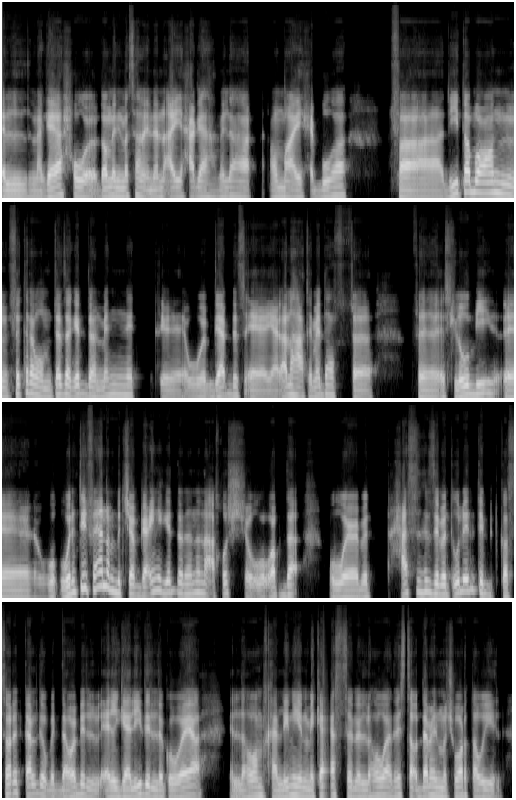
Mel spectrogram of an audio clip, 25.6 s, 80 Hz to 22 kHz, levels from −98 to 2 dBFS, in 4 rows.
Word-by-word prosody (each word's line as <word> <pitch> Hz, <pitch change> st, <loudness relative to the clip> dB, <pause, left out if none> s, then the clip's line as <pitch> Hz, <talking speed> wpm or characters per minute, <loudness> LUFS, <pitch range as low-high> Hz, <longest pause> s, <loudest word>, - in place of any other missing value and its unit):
النجاح 105 Hz, +7 st, +2 dB
وضامن 125 Hz, 0 st, +1 dB
مثلًا 130 Hz, -1 st, -1 dB
إن 105 Hz, -, -4 dB
أنا 115 Hz, +3 st, 0 dB
أي 125 Hz, +1 st, +4 dB
حاجة 125 Hz, -1 st, +1 dB
هاعملها 120 Hz, +2 st, -3 dB, 0.2 s
هم 120 Hz, +2 st, -3 dB
هيحبّوها، 115 Hz, +4 st, 0 dB, 0.5 s
فدي 100 Hz, +3 st, +2 dB
طبعًا 175 Hz, -7 st, +3 dB
فكرة 155 Hz, -, 0 dB
ممتازة 150 Hz, +7 st, +1 dB
جدًا 145 Hz, -2 st, +1 dB
منِّك 145 Hz, +4 st, -4 dB, 0.6 s
وبجد 100 Hz, +8 st, 0 dB
س 140 Hz, -, -8 dB
يعني 100 Hz, -1 st, +1 dB
أنا 145 Hz, 0 st, +1 dB
هاعتمدها 140 Hz, +4 st, -1 dB
في 105 Hz, -6 st, -4 dB, 0.5 s
في 105 Hz, -1 st, -1 dB
أسلوبي 150 Hz, +7 st, -1 dB
آآ 105 Hz, -1 st, +1 dB
و 110 Hz, +2 st, -5 dB
وأنتِ 165 Hz, -, +2 dB
فعلًا 245 Hz, -1 st, +3 dB
بتشجّعيني 160 Hz, +3 st, +2 dB
جدًا 170 Hz, -3 st, -2 dB
إن 170 Hz, -, -4 dB
أنا 175 Hz, -2 st, 0 dB
أخُش 165 Hz, +1 st, -7 dB
وأبدأ 140 Hz, +6 st, 0 dB, 0.4 s
وبت 110 Hz, +1 st, +1 dB, 0.2 s
حاسِس 175 Hz, +4 st, -2 dB
إن 185 Hz, +1 st, -2 dB
زي 165 Hz, -3 st, +2 dB
ما 150 Hz, -, +4 dB
بتقولي 170 Hz, +7 st, +1 dB
أنتِ 210 Hz, -4 st, -2 dB
بتكسّري 155 Hz, +1 st, -1 dB
التلج 155 Hz, -3 st, 0 dB
وبتدوِّبي 110 Hz, +7 st, 0 dB
ال 115 Hz, -7 st, -5 dB
الجليد 120 Hz, +5 st, +2 dB
اللي 120 Hz, -7 st, +1 dB
جوّايا 110 Hz, +2 st, +3 dB, 0.4 s
اللي 105 Hz, +1 st, -3 dB
هو 130 Hz, +3 st, +1 dB
مخلّيني 130 Hz, +3 st, 0 dB
مكسِّل 130 Hz, +1 st, -1 dB
اللي 115 Hz, 0 st, -1 dB
هو 140 Hz, +2 st, +1 dB
لسّه 135 Hz, +2 st, -1 dB
قُدّامي 130 Hz, +5 st, +2 dB
المشوار 130 Hz, +2 st, 0 dB
طويل. 115 Hz, -5 st, -3 dB
130 Hz, 135 wpm, -22 LUFS, 110-150 Hz, 0.6 s, أي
